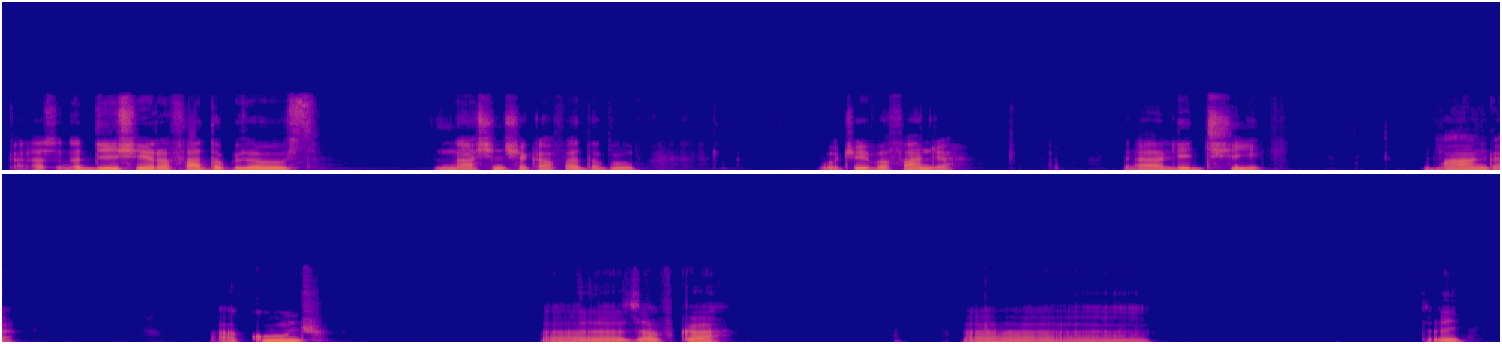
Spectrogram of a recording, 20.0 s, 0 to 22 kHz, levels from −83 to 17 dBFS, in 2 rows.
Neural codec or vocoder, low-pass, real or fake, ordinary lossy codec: none; 9.9 kHz; real; none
